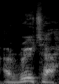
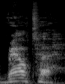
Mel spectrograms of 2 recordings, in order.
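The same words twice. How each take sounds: First: Router said as "rooter"; router, first syllable like "root"; British pronunciation. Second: Router said as "row-ter"; American pronunciation. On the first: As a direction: say router with an OO sound. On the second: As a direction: say router to rhyme with "outer". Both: Shown as a demonstration.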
